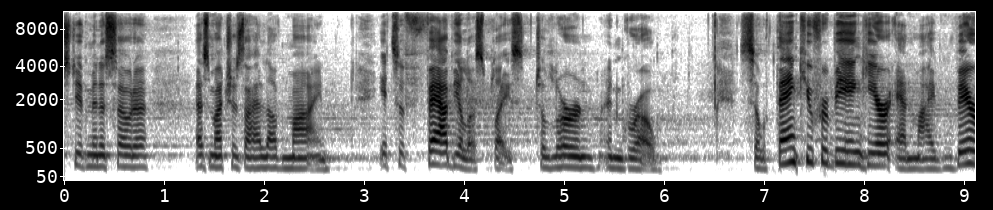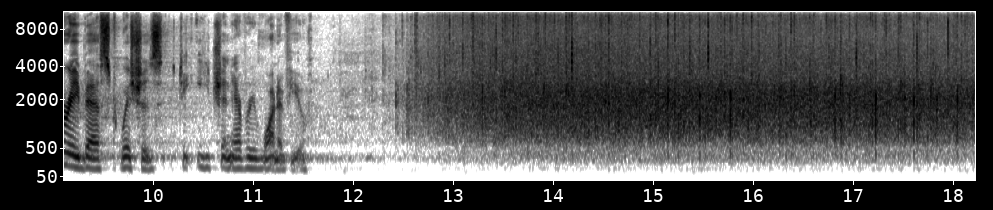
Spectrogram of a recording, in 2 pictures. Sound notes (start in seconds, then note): 12.2 applause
